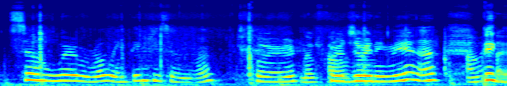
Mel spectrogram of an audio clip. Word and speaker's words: Selima: your name yeah of course okay so I'm salima so could you say could you spell that for me so I don't make any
